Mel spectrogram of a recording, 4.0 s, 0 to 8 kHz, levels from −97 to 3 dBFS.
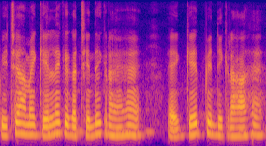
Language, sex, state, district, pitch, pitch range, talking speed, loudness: Hindi, male, Arunachal Pradesh, Lower Dibang Valley, 150 Hz, 140-170 Hz, 210 wpm, -18 LUFS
